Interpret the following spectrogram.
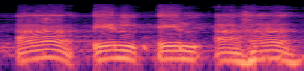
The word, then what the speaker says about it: Allah: Itu ada, itu A-L-L-A-H, itu ada. Ya, itu bacanya apa?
